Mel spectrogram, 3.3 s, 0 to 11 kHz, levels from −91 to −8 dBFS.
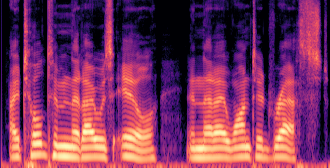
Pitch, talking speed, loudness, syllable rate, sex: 145 Hz, 220 wpm, -14 LUFS, 4.6 syllables/s, male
